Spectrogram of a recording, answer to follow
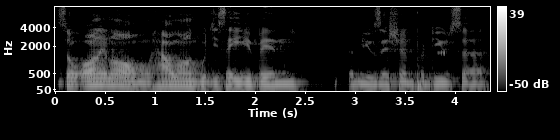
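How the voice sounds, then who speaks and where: A man's voice: lowish voice, fairly even intonation, moderate pace, darkish tone. A man hosting a radio show, interviewing a guest with upbeat, playful banter. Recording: echoey room.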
